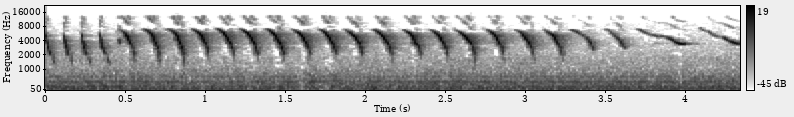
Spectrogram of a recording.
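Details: Canary song filled with flycatcher-like notes, a master recording for training birds: steady fast downslurred whistles, about four per second, slowing into two long descending whistles.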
